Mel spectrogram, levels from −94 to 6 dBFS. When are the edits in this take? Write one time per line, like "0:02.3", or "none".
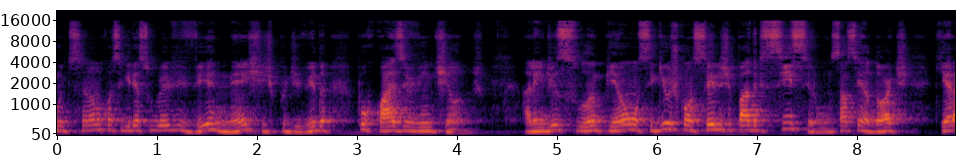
none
